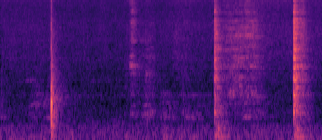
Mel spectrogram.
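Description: A spoon stirs a few tablespoons of flour into braised beef in a pot: four separate scraping knocks against the pot, each short and close, over a faint background hiss.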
